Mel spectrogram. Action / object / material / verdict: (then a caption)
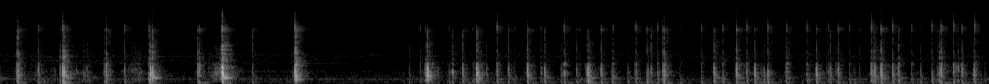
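tap / wooden table top / wood / none. Fingers tap on a wooden table top, making short, dry knocks with a mid-low body and a bright click that fade almost at once. A few louder, spaced taps are followed by a roughly one-second pause, then a quicker, uneven run of lighter taps continues to the end.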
